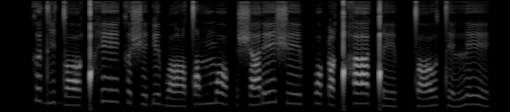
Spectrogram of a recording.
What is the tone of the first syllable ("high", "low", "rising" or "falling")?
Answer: falling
